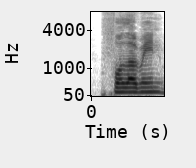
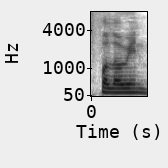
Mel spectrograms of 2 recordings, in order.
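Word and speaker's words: Folarin: Before you even come to the name, following Balogun. They like to pronounce the name as following Balogun, the commentators.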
